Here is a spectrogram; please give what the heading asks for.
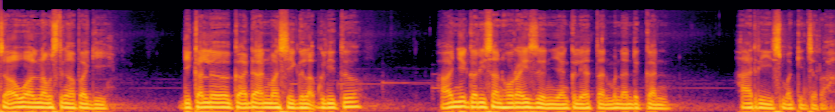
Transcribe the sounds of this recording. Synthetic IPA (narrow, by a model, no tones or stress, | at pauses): səawalnãmsə̥t̪əŋahpaɡi | dikaləkəadaanmãsɪhɡəlap̚ɡəlit̪ə | haɲãɡaɾisanɦoɾajzənjaŋkəliɦat̪anmə̃nãndəkan | haɾisəmakɪnt͡ʃəɾah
